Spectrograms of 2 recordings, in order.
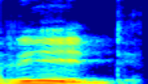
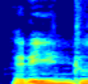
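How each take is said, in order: First: রেড said as "red" with a short e, a bit louder; past-tense pronunciation. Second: রিড said as "reed" with a long ee; present-tense pronunciation. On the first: Teacher to learners, marking the past form: রেড as "red". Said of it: "past form ... উচ্চারণ হবে". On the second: Teacher to learners, showing the present form: রিড as "reed". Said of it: "present ফর্মে থাকলে". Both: Shown as a demonstration.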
